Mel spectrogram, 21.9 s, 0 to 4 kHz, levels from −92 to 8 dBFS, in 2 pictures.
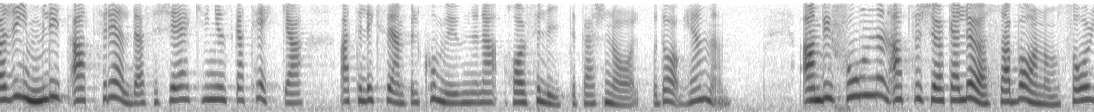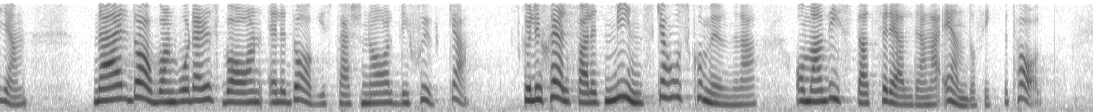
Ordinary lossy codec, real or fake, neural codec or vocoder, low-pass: none; real; none; 3.6 kHz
